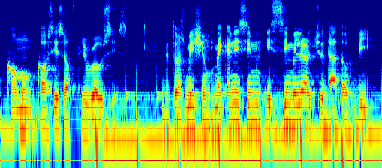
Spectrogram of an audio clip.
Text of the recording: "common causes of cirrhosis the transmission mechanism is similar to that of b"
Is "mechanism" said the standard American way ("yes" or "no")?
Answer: no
